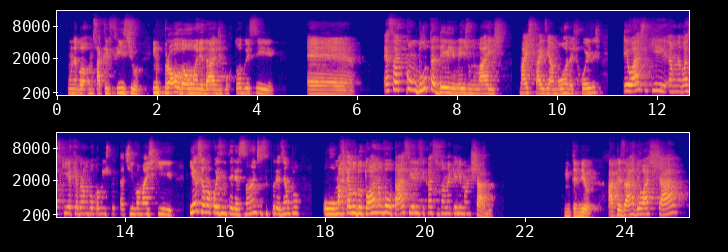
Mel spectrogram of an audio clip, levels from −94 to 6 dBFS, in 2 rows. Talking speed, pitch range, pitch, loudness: 150 wpm, 185-260 Hz, 225 Hz, -18 LUFS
